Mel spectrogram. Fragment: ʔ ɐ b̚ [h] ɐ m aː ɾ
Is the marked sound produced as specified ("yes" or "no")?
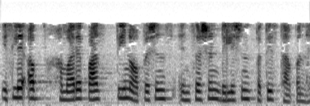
yes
